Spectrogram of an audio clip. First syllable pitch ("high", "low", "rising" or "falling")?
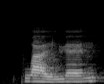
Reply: low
